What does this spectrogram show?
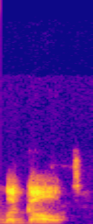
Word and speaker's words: Legault: Lago. Oh, like the go. Sorry. Trist. French, so it's a whole word, but you only pronounce half of it. Or Okay. you can be British and call it Legault.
